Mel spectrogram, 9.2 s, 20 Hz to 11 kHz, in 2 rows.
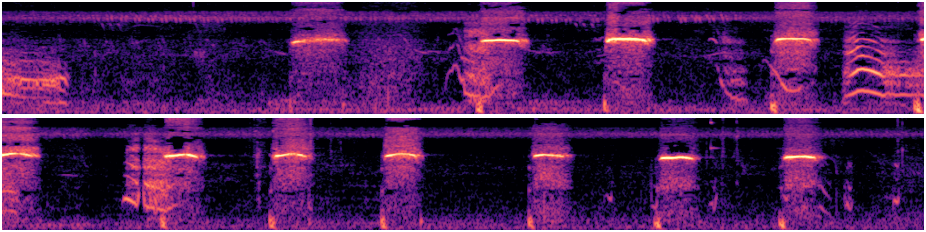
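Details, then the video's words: Female grey francolin calling non-stop in jungle, used as a lure for hunting: a series of about eleven loud, piercing, high whistled notes, roughly every 0.6 seconds. A few softer slurred chirps are mixed in, over a faint steady high hiss. "Desi teetar madi ki awaz || desi female ki awaz"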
